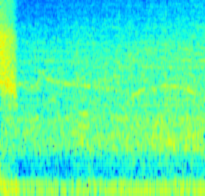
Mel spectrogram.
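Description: Steady background noise of a large arena crowd, with no distinct calls or impacts standing out.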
